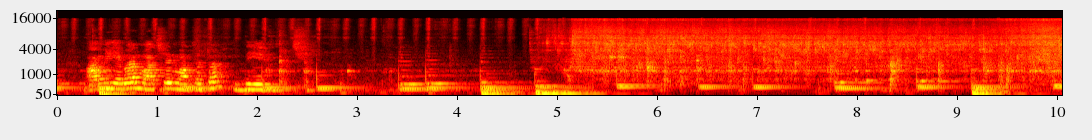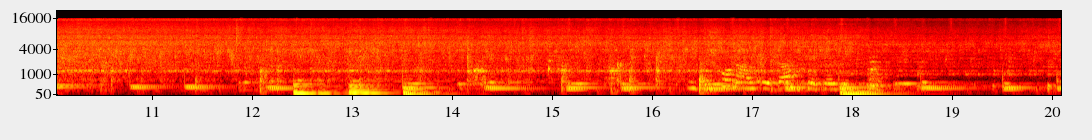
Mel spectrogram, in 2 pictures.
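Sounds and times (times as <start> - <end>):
background music: 0.0 - 20.0
fish sizzling in oil: 4.8 - 20.0.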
